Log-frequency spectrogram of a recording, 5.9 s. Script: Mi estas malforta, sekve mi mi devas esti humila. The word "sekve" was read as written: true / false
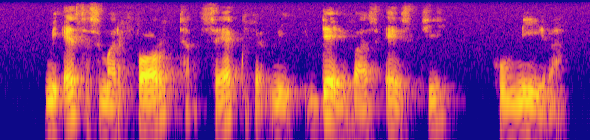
true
